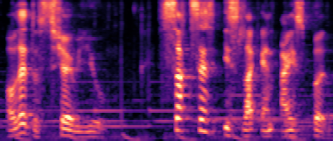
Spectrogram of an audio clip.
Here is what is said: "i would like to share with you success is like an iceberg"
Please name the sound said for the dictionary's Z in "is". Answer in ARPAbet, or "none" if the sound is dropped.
S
